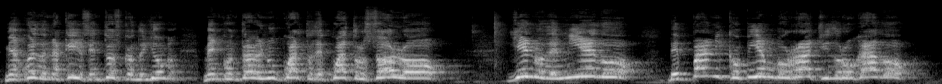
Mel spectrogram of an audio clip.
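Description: A man with a Mexican accent voicing a desperate male alcoholic speaking on the radio, shouting in anguish. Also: very high-pitched, fast talker, creaky, hardly any pauses, echoey room, full character voice.

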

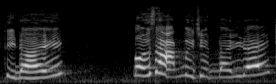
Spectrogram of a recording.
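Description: An actress playing a loud, nagging village wife who scolds and exclaims in a flustered way. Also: female voice, extremely high pitch, animated, moderate pace, exaggerated voice. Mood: scolding.

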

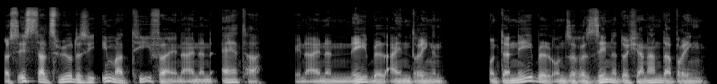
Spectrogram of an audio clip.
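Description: A man reads the part of a pompous elderly professor who booms and lectures from a voice sitting in the deepest register. He talks down to his listeners, all in a dry, close-miked audiobook sound. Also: lively intonation, normal speed, dry recording. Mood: grandiose. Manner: lecturing, condescending. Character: booming, pompous older male professor. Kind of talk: audiobook character reading.

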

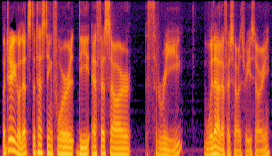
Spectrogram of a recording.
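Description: A man's voice: mid-range voice, moderate pace, vocal fry, a little mellow, no room sound, studio quality. A man giving casual, chatty gameplay commentary and tech walkthroughs as a video host, in an informal way. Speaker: host of a handheld gaming tech channel.

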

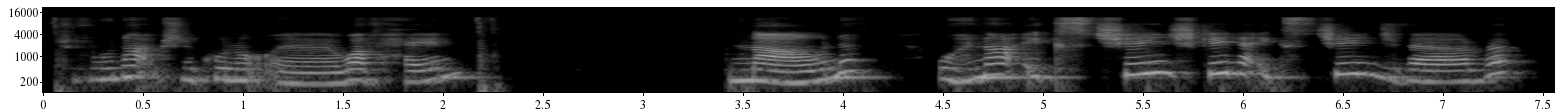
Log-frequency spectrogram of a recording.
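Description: A woman with an Algerian Arabic accent correcting an English exam for her students, patiently repeating key words slowly. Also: a little high, animated. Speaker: English teacher.

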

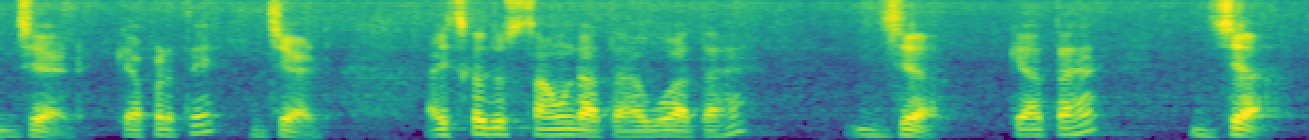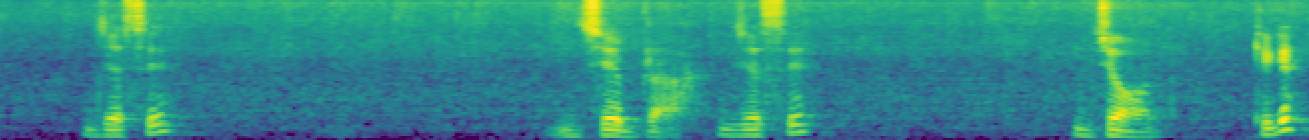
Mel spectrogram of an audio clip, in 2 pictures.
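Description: A man with a medium-pitched, dark voice teaches English letter sounds in a slow, repetitive phonics lesson, with a little hiss or hum in the background. He repeats each sound and quizzes the viewer through call-and-response questions.

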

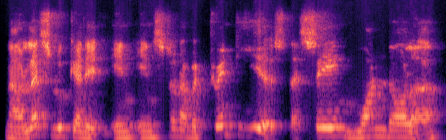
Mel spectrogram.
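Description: A man presenting a wealth seminar as a lecture. He slows down to stress key words and often breaks off and restarts his sentences. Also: fairly high pitch.

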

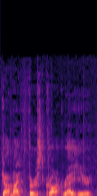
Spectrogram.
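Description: Young man playing a slow-talking boastful crocodile hunter. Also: mid-range voice, steady tone, a little hiss or hum, natural voice. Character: boastful, impatient veteran crocodile hunter contestant.

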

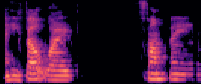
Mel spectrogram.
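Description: A woman's voice: on the low side, flat delivery, slow pace, fairly bright tone, lo-fi sound. A woman host candidly retelling a friend's painful story in a personal talk, speaking with emphasis.

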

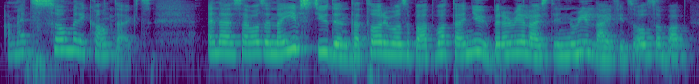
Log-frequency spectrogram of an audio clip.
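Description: At a dinner, a middle-aged woman from Norway gives a keynote full of reflective storytelling, pitching up whenever she repeats her own words. Her delivery is brisk, fairly high, and darkish in tone.

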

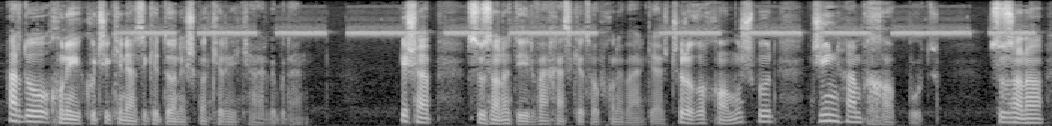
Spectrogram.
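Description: A man from Tajikistan narrating horror stories with a measured, dramatic delivery, in a noisy recording with crickets outside. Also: low-pitched, very animated, creaky. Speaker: storyteller. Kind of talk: scripted horror story narration. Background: crickets chirping.

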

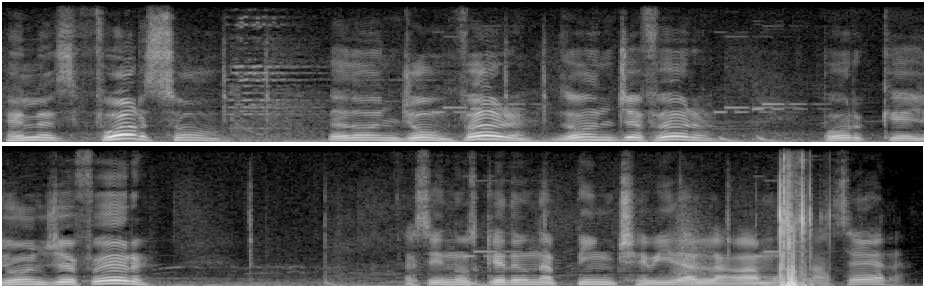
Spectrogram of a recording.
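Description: A man's voice: fairly high pitch, takes it slowly, music in the background. A tipsy man gives casual gameplay commentary as a host, rambling, repeating himself and joking crudely. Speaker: gaming video host.

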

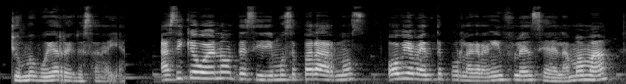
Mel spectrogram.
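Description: A woman telling a first-person story in a conversational way, with fillers and small restarts. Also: mid-range voice. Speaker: narrator of a viewer's story.

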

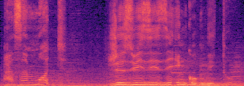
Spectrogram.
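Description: A woman's voice: medium pitch, steady tone, normal speed, a little mellow, lightly acted. An actress playing an imperious, humourless foreign queen in a stage farce, hammy and commanding, mangling her words. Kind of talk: stage comedy, vaudeville farce. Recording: echoey theatre stage, music over it.

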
